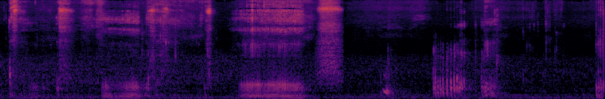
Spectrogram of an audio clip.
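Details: French Bulldog making irregular snorts and snuffling nasal sounds with soft grunts between them, amid faint room noise; snorting.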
